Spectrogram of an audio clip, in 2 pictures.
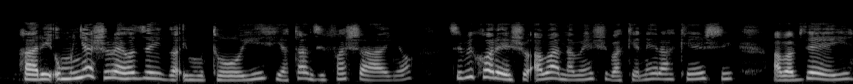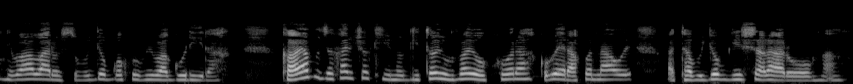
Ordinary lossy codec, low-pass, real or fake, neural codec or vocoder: MP3, 32 kbps; 7.2 kHz; real; none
